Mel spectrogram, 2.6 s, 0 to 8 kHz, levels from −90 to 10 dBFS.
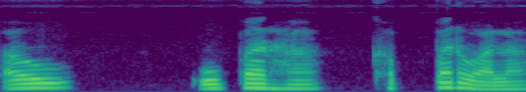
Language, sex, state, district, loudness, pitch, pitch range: Chhattisgarhi, male, Chhattisgarh, Raigarh, -18 LUFS, 140 Hz, 130-150 Hz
